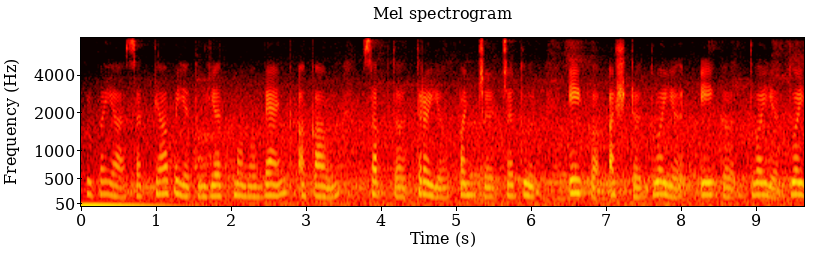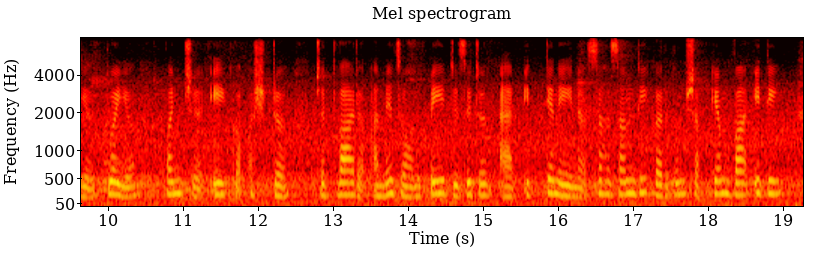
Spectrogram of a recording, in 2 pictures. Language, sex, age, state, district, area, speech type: Sanskrit, female, 30-45, Maharashtra, Nagpur, urban, read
